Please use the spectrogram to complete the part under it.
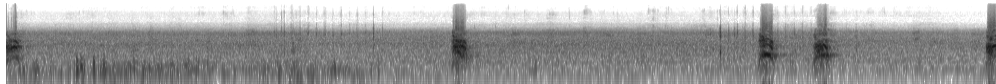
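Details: Beagle barking while playing with a Lab as the dogs run around in a yard; a few short, sharp barks scattered across the recording over a steady muffled hiss.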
